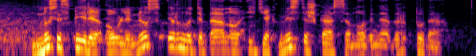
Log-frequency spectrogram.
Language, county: Lithuanian, Kaunas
